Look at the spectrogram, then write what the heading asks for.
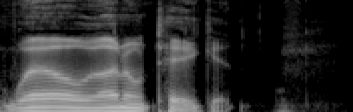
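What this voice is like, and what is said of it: Imitates a sullen teenage boy. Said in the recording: “my teenage boy impression”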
